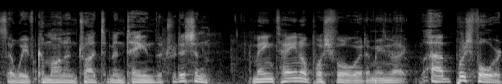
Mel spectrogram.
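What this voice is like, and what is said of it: Regional accent from west of Shropshire. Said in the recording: “as you can probably gather from my accent. I come ... far west of Shropshire”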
